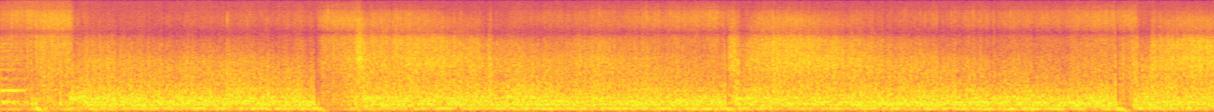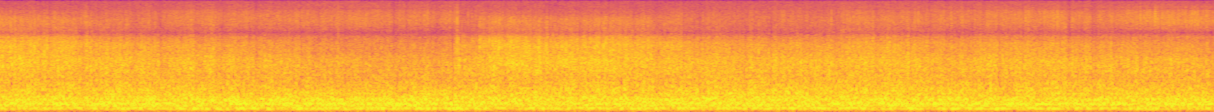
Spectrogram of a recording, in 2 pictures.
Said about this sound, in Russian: Три взрыва на крутом берегу завершают картину, которую газета «Нью-Йорк Таймс» назвала лучшим звуковым советским фильмом.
